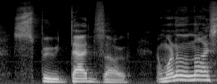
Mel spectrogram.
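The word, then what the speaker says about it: σπουδάζω: and practice pronouncing it notice it's spewed dad's oh there's a d with the Zed for the zeta yeah so it's not spewed as oh but is spewed dad's oh and one of the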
